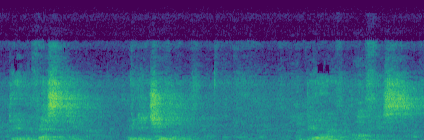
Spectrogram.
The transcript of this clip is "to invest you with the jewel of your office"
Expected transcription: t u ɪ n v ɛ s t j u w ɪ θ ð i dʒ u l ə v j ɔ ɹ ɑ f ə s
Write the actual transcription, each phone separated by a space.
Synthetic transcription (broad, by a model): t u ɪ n v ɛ s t j u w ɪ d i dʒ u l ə b j ɔ ɹ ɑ f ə s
